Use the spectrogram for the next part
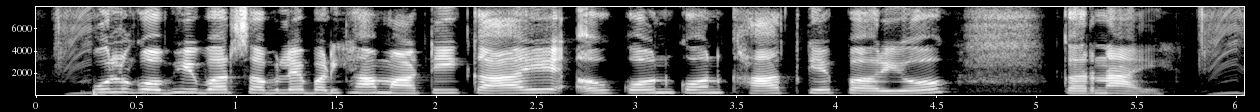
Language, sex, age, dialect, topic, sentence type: Chhattisgarhi, female, 25-30, Eastern, agriculture, question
